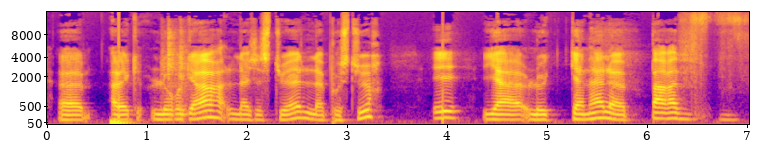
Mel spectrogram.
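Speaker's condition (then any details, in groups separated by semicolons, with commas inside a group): Stuttering; stuttering since early childhood, severe until age 20; until age 20 unable to say two words in a row, school oral work difficult; repeated sounds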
